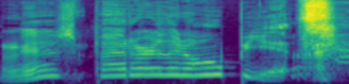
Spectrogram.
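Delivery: very high-pitched, drawn-out whining; slow, wailing small-child impression; whiny little boy. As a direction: whine it way up high, dragging the words. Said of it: "doing a whiny little".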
